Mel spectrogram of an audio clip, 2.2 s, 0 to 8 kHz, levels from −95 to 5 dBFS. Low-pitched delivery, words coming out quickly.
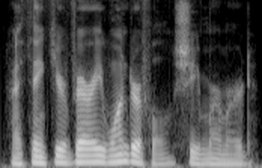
No: low, 100 Hz; average, 190 wpm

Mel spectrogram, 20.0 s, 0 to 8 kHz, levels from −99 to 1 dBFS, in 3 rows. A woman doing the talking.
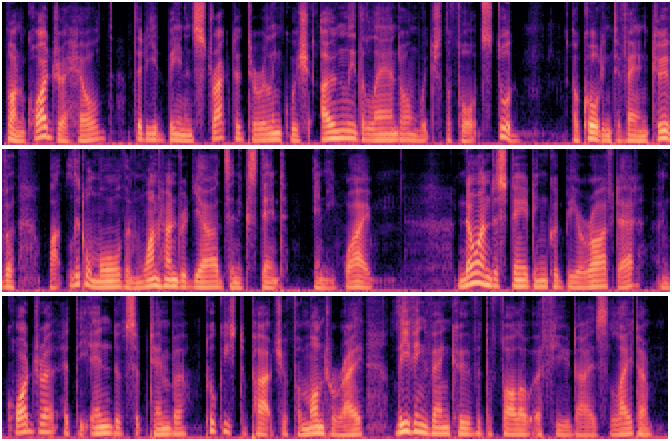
No: male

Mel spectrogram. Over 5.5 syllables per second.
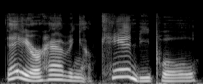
No: 4.8 syllables/s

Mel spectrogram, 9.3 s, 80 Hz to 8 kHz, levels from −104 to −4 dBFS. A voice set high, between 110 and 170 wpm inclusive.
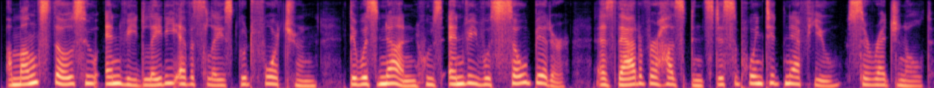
Yes: high, 205 Hz; average, 160 wpm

